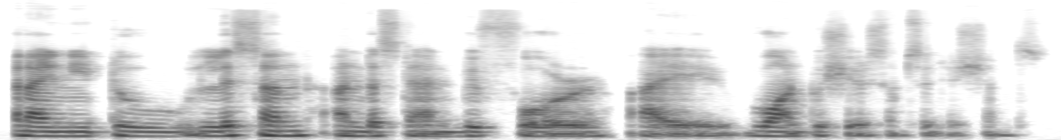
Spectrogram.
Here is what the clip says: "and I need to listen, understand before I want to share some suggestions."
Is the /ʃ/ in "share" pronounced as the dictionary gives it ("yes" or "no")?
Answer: yes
